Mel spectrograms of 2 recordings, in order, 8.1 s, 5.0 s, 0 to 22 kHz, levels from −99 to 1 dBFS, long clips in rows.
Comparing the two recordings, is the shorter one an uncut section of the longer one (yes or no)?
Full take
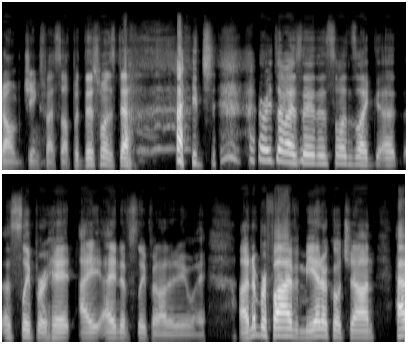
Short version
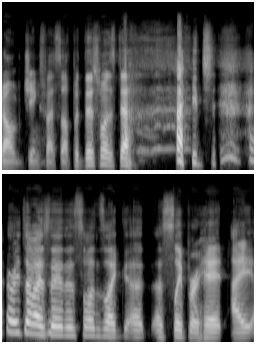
yes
